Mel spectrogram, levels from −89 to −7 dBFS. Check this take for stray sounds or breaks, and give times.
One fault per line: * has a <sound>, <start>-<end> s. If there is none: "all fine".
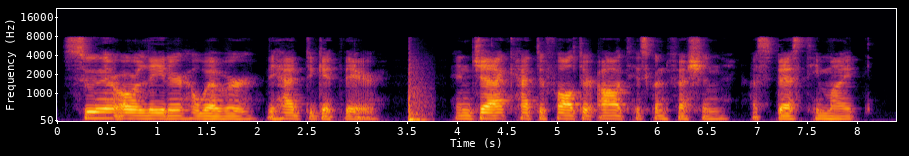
* has a thud, 3.5-3.8 s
